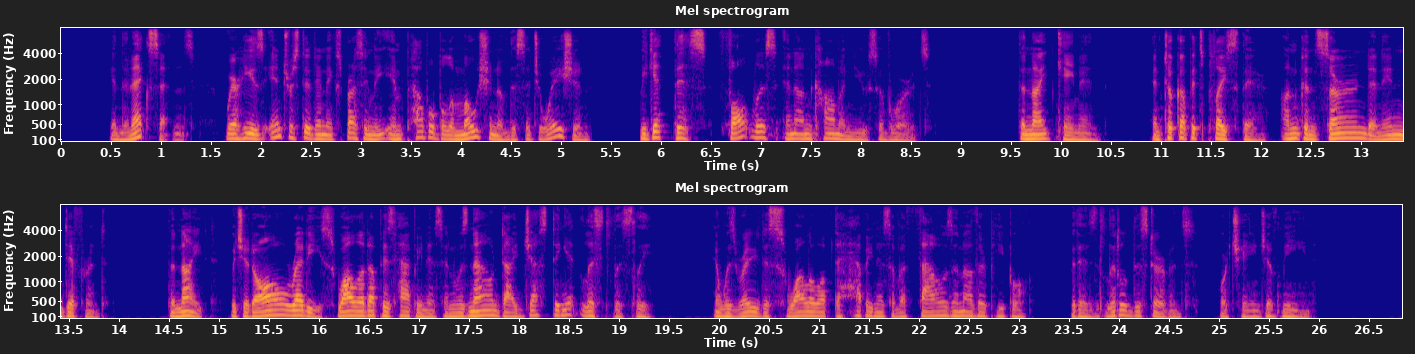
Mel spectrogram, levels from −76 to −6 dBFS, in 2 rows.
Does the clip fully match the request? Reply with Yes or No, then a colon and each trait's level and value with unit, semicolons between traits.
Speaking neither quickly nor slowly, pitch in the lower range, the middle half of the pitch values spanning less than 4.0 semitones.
No: average, 165 wpm; low, 110 Hz; average, 4.3 semitones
